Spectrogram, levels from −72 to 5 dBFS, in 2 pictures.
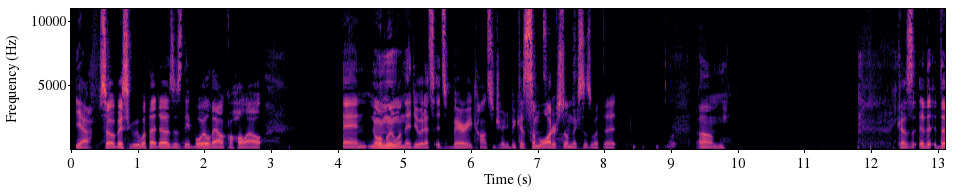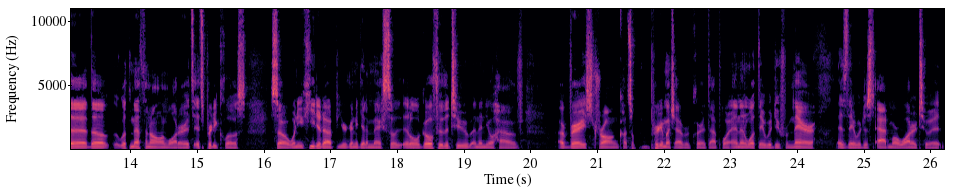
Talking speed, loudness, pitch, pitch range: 215 wpm, -25 LUFS, 100 Hz, 95-105 Hz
